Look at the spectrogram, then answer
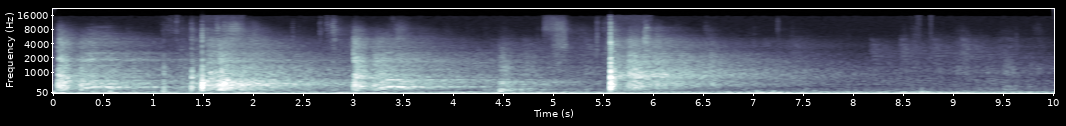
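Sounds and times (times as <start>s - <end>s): faint racket hitting ball: 0.0s - 3.4s, 4.4s - 6.8s
tennis serve echo: 0.0s - 9.7s.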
